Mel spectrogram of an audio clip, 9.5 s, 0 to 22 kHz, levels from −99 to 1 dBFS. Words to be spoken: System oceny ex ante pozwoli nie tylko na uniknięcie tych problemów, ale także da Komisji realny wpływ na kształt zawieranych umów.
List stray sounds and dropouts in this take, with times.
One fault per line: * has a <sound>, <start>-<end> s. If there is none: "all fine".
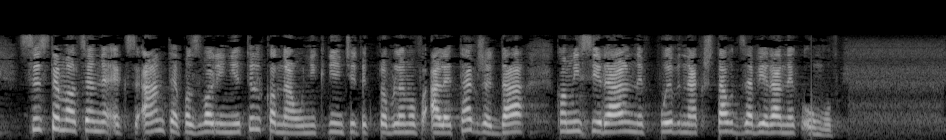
all fine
